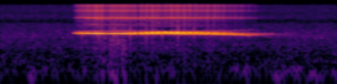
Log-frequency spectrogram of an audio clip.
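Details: Long, pure whistle of the inhambu sururina (inhambu pé roxo) from Brazil, held evenly for over a second before sagging a little in pitch and fading.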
